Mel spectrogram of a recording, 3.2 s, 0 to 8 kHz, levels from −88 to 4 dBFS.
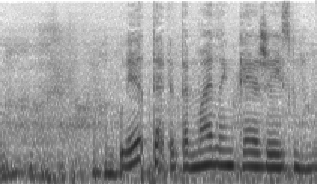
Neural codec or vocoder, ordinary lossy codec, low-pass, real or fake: codec, 16 kHz, 0.5 kbps, FunCodec, trained on LibriTTS, 25 frames a second; none; none; fake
